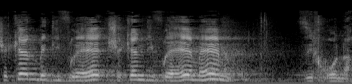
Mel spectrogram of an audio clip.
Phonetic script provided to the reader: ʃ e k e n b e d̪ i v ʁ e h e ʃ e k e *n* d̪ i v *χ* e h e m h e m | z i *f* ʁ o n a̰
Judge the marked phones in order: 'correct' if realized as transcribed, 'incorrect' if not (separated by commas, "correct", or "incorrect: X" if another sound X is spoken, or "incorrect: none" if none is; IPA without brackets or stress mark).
correct, incorrect: ʁ, incorrect: χ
